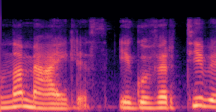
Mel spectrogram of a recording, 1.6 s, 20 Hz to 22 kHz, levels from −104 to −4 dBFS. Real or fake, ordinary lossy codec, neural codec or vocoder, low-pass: real; Opus, 32 kbps; none; 10.8 kHz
